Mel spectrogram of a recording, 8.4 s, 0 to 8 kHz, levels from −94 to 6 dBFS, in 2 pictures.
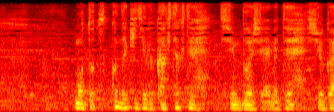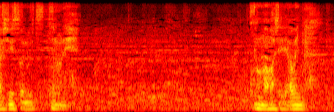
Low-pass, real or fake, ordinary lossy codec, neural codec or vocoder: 7.2 kHz; real; none; none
